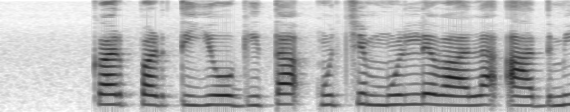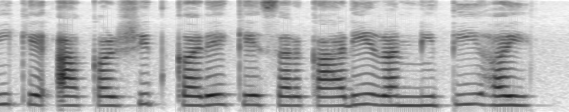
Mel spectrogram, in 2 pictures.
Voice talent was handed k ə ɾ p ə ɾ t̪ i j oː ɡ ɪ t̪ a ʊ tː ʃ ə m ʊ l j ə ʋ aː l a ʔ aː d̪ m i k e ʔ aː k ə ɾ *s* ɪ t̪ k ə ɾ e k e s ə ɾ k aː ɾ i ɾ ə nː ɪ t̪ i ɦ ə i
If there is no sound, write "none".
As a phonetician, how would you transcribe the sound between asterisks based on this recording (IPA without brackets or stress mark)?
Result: ʃ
